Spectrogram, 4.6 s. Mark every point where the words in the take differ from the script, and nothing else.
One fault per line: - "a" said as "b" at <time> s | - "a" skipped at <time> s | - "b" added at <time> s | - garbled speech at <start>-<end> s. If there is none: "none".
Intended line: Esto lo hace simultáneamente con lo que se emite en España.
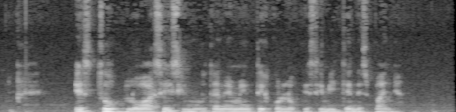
none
